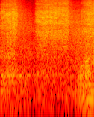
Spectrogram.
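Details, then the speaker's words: Steady hissing bursts of antiseptic aerosol spray applied to an open, disinfected hoof wound on a heifer's foot, lame about a week and a half, after trimming drained a deep pus-filled cavity. "uh so then clean it off so it's nice and clean now and then we've got first step is antiseptic spray"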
